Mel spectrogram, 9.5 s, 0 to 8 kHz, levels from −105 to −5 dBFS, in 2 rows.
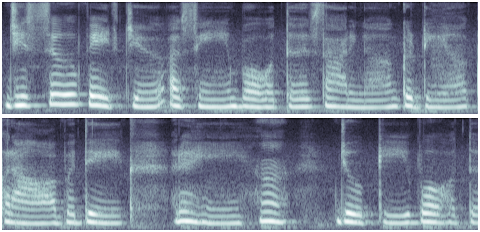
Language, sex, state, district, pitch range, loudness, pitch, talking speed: Punjabi, female, Punjab, Kapurthala, 195-235 Hz, -17 LUFS, 210 Hz, 80 wpm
